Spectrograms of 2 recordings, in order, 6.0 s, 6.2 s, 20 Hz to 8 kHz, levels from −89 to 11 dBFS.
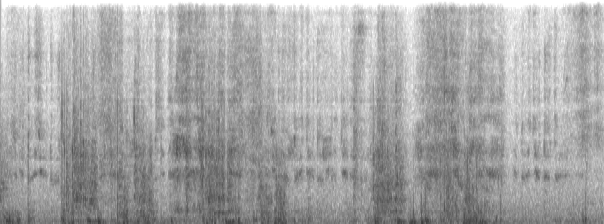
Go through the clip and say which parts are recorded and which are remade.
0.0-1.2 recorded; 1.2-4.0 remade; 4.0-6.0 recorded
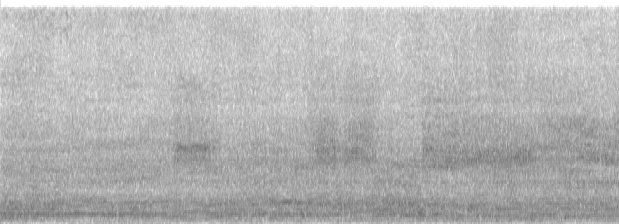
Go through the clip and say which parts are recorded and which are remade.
0.0-0.7 recorded; 0.7-4.0 remade; 4.0-4.6 recorded; 4.6-5.8 remade; 5.8-6.2 recorded

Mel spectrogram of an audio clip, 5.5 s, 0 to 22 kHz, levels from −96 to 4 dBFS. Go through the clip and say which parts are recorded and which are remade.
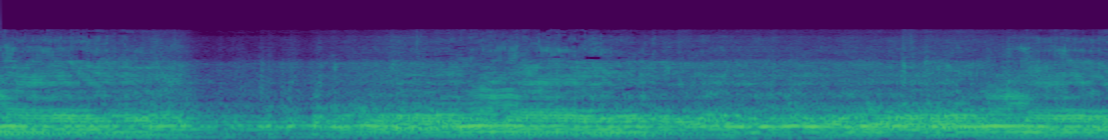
0.0-0.7 recorded; 0.7-2.0 remade; 2.0-3.3 recorded; 3.3-5.5 remade

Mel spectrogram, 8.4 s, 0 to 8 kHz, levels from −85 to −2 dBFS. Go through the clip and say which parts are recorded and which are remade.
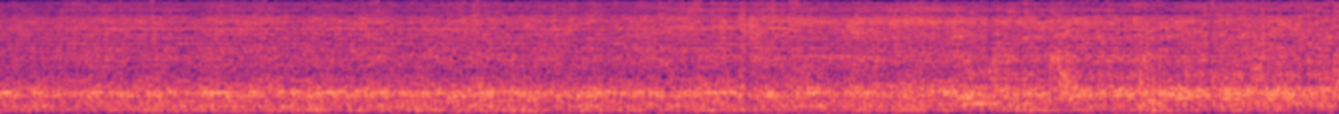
0.0-1.8 recorded; 1.8-3.9 remade; 3.9-6.5 recorded; 6.5-7.1 remade; 7.1-8.4 recorded

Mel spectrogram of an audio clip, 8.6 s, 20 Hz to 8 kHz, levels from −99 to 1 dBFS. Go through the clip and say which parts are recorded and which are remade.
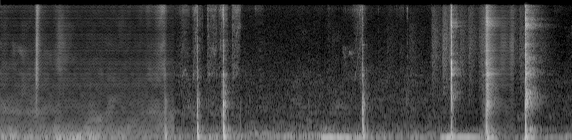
0.0-2.6 remade; 2.6-7.2 recorded; 7.2-7.7 remade; 7.7-8.6 recorded

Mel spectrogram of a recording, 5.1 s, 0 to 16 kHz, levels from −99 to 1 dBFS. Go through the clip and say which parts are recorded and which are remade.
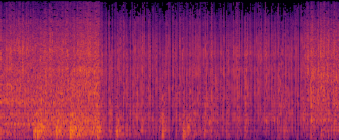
0.0-1.5 recorded; 1.5-4.6 remade; 4.6-5.1 recorded

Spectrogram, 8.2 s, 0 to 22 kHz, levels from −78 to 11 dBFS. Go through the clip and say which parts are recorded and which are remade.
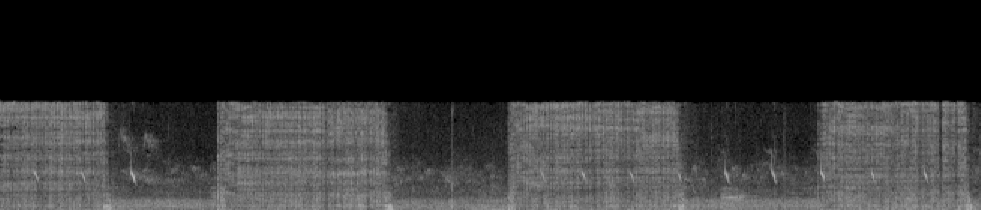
0.0-2.7 recorded; 2.7-3.2 remade; 3.2-8.2 recorded

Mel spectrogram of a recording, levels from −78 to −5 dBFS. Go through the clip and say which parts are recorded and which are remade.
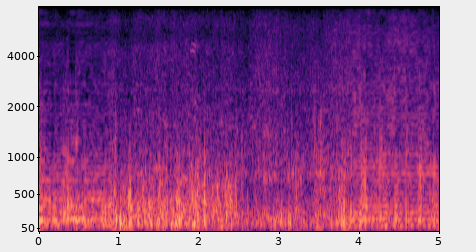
0.0-0.9 remade; 0.9-3.9 recorded; 3.9-5.0 remade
